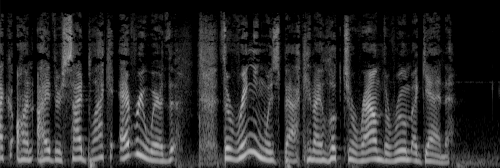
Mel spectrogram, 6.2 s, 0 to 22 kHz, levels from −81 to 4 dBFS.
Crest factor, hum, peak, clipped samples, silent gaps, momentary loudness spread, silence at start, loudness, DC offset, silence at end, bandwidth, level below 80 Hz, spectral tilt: 20 dB; none; -8 dBFS; under 0.1%; none; 10 LU; 0 s; -26 LUFS; under 0.1%; 0.4 s; 16.5 kHz; -54 dBFS; -3.5 dB/octave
